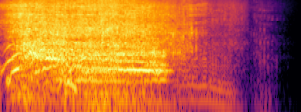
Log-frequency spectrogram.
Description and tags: A monster voice sound to be used in horror games. Useful for all kind of medium sized monsters and other evil creatures.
